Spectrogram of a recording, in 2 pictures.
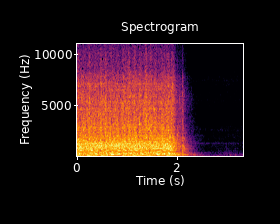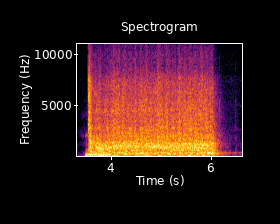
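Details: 347 stroker V8 in a Ford F150, first start attempt after the build: steady fast starter churning about two seconds, a pause, then another long crank; never catches or fires. Owner suspects distributor; cause not confirmed.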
